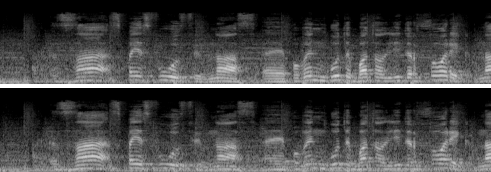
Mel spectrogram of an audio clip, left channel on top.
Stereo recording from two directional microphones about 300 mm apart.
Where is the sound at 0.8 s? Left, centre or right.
Centre.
